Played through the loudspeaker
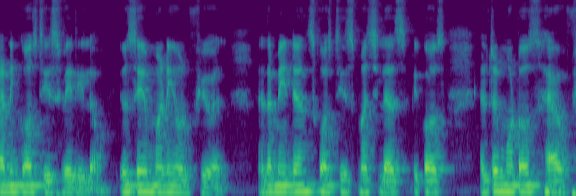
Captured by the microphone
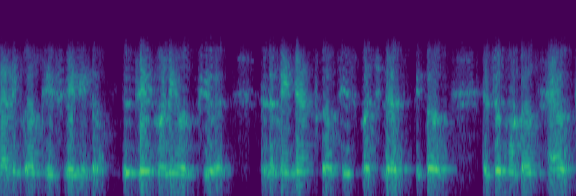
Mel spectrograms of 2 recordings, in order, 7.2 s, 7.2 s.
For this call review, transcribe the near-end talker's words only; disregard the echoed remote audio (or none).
none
